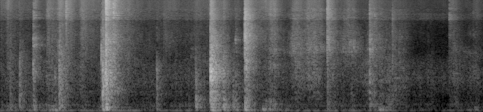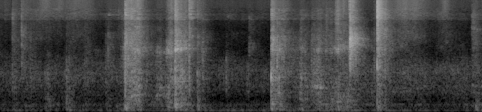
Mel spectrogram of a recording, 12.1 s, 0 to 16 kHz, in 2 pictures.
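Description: Indesit IDC8T3 condenser tumble dryer running, its load of laundry tumbling in the drum with irregular thumps and knocks over a faint low hum. The knocks come in clusters, with quieter gaps in the middle and near the end.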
